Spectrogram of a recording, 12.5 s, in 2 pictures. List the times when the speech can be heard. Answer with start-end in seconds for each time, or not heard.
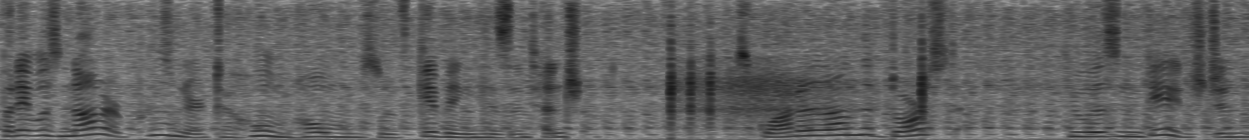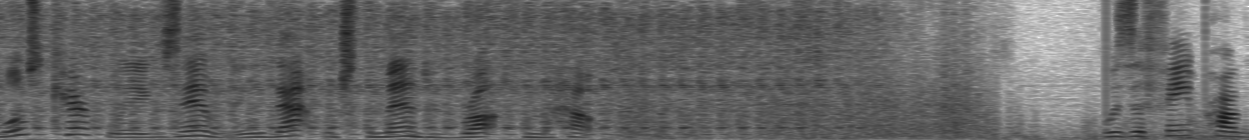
0.0-9.4, 11.8-12.4.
